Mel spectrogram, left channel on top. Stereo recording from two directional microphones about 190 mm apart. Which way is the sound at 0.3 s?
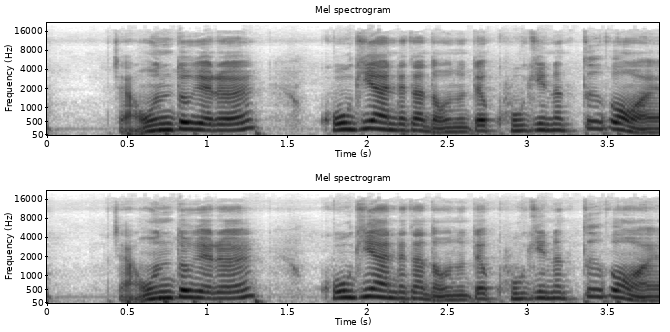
25° left (ahead or behind).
